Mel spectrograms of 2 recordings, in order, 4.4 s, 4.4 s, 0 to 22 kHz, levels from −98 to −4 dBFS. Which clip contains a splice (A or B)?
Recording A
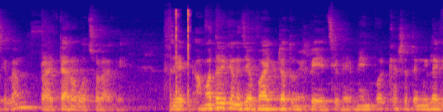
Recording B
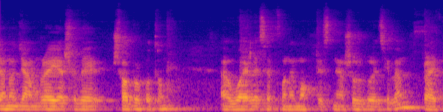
A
